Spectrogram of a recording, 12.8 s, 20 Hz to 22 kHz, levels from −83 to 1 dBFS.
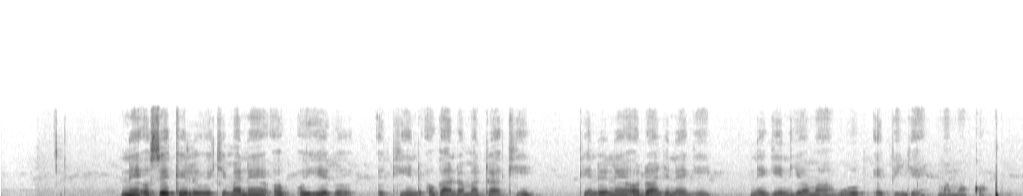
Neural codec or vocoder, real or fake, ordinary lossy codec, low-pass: vocoder, 22.05 kHz, 80 mel bands, Vocos; fake; none; 9.9 kHz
